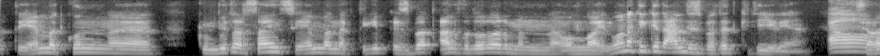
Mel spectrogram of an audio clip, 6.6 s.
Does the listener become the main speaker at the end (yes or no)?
no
